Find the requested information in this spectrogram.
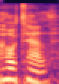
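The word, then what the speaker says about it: hotell: Oh my god, it's a hotel. Hotel? Hotel. Hotel. Hotel. Hotel. Hotel. That's how you say it. It's a little bit hard to say it. It's like a hot L.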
